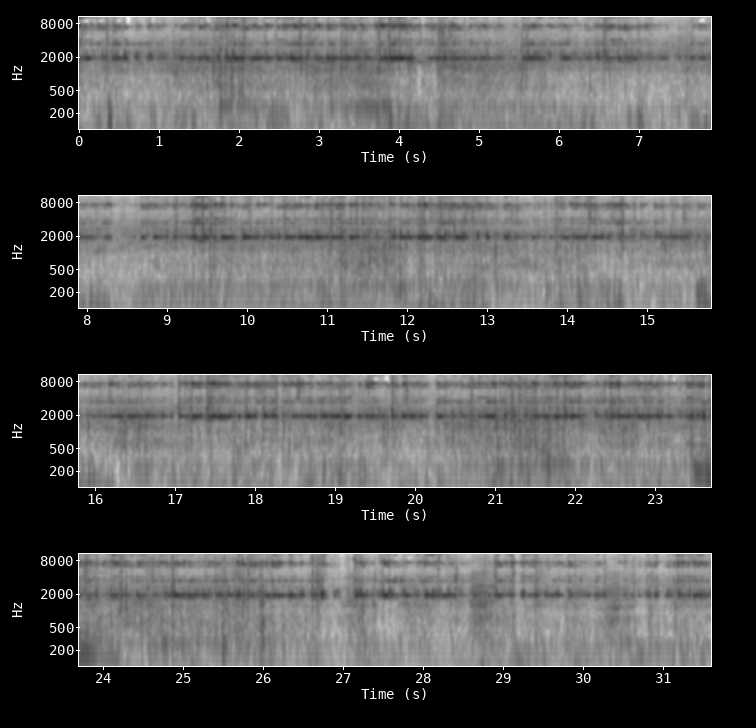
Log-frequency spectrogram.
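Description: Mountain bike rolling fast down a rocky dirt singletrack: a continuous clatter and rattle of the bike and tyres over stones, with wind rushing over the mic and a steady high whine throughout.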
